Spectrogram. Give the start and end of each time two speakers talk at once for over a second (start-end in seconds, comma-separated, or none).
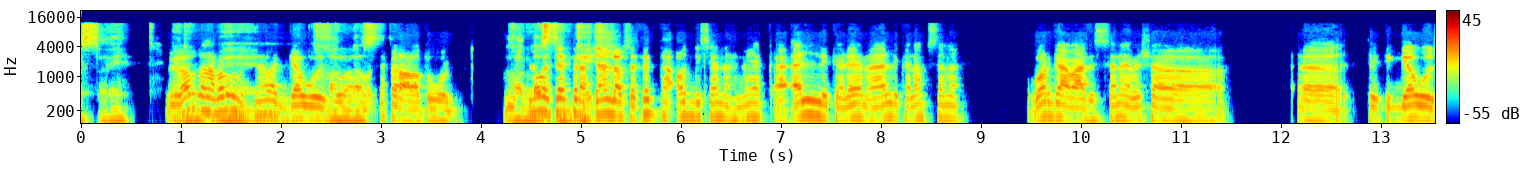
0.9-3.0, 4.2-5.5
